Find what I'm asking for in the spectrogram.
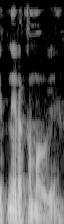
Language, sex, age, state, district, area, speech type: Urdu, male, 18-30, Bihar, Purnia, rural, spontaneous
